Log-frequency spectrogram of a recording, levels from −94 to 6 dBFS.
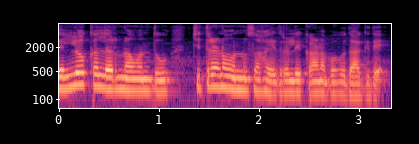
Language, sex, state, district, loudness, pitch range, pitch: Kannada, female, Karnataka, Bangalore, -16 LUFS, 145-185 Hz, 160 Hz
